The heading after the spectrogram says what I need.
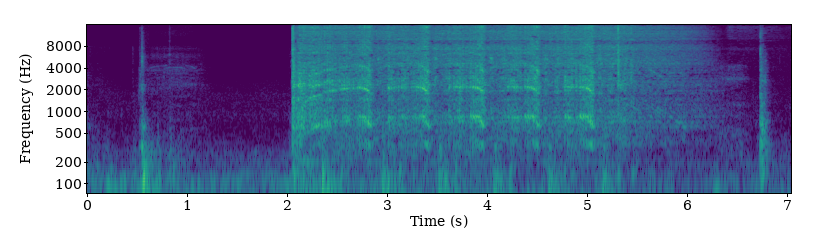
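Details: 1996 Honda Prelude Si dry compression test: even starter cranking about two turns per second, steady compression pulses with no dropouts; cylinder reads around 180-185 psi, normal cranking.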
